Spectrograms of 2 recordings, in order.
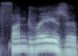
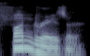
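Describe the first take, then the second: First: The stress is on the second syllable. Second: The stress is on the first syllable. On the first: The speaker calls it wrong. "you're saying fundraiser ... You're still putting the, the stress on Ray" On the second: The speaker calls it right. "but it's fundraiser ... stress syllable is fund"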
